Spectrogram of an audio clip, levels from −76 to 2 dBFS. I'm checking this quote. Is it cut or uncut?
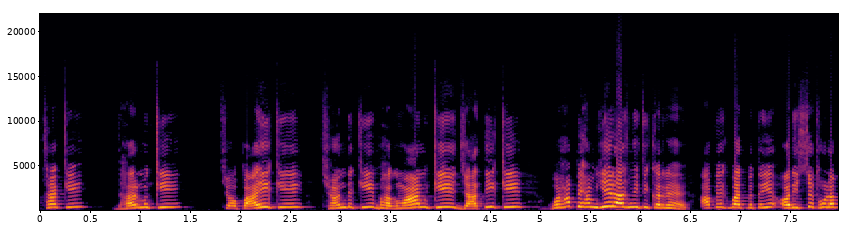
cut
